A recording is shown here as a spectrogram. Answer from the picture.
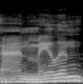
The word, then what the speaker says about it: Anne Malin: We're here with Anne Malin.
